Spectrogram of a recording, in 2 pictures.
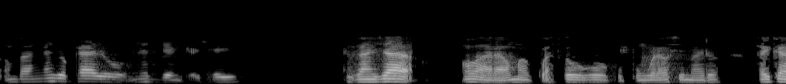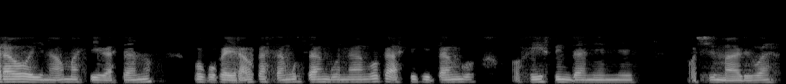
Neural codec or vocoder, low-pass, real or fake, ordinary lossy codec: none; 3.6 kHz; real; AAC, 16 kbps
